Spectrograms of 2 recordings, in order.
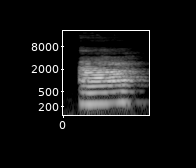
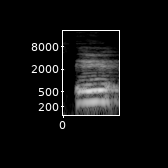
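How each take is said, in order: First: The letter is said with an open 'ah' vowel. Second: The letter is said as its English name. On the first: "You want to learn Swahili pronunciation" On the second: "But in English, remember it's a"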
